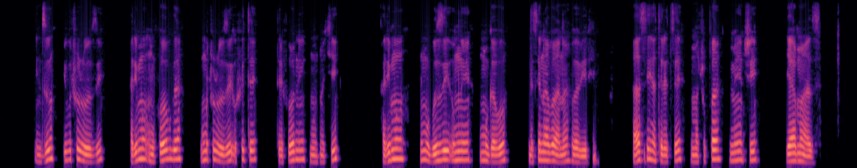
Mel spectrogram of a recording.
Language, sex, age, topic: Kinyarwanda, female, 25-35, finance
